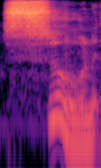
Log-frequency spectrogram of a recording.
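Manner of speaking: plain reading voice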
